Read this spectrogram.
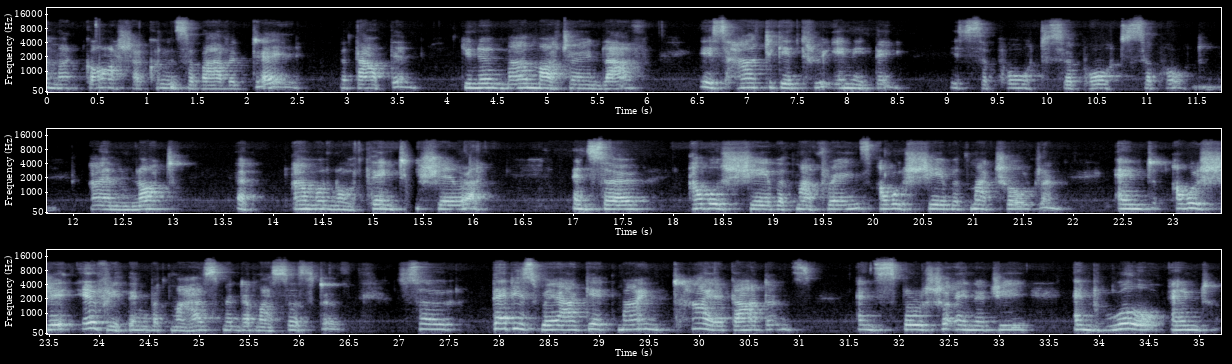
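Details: Adult woman with primary lateral sclerosis, a progressive degenerative motor neurone disease affecting her voice, tongue, facial expression and vocal cords; she later wears a voice amplifier in the programme; dysarthria in primary lateral sclerosis.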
